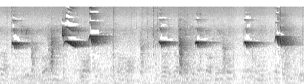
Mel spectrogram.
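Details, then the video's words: During its moult, a Chopi blackbird warms up with loud, bright whistled calls, each a short flat note, some paired or slurred upward into a brighter tone, given in quick bursts with brief pauses. "CHAMADOS DE PÁSSARO PRETOS AQUECENDO NA MUDA !"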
